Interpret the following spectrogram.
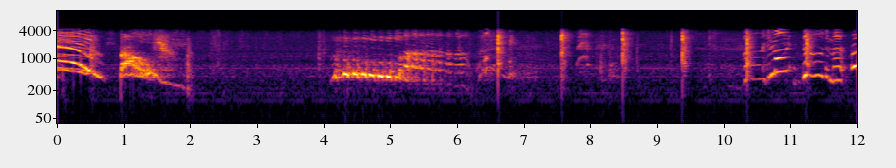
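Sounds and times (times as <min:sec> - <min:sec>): person laughing: 0:04.1 - 0:06.9, 0:07.8 - 0:08.4
sharp smacks: 0:07.6 - 0:07.8, 0:09.4 - 0:09.6.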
